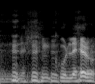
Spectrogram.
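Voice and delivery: loud line broken by laughter; laughing. Real, not acted. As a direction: crack up while saying it. Joke lands, both laugh.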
